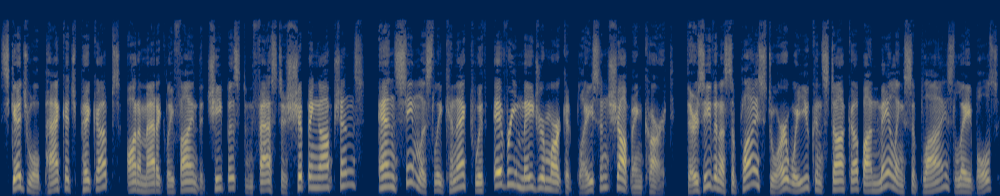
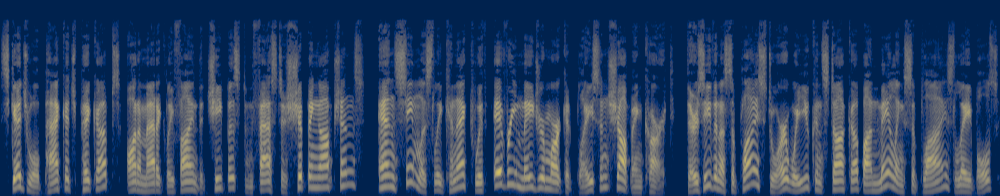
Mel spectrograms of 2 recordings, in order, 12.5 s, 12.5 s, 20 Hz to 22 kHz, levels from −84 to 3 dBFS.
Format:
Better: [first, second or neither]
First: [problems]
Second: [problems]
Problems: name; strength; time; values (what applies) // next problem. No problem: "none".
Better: neither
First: thin; somewhat; fading below 400 Hz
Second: thin; somewhat; fading below 400 Hz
